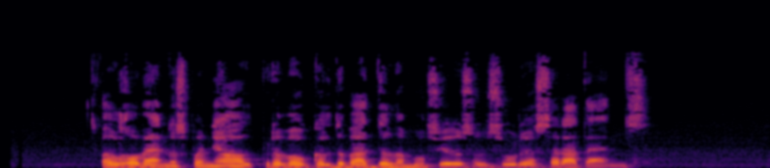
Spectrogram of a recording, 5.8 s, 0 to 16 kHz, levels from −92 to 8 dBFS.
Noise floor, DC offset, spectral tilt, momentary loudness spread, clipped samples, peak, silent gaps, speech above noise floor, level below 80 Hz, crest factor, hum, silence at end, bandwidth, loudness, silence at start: -72 dBFS; under 0.1%; -6.5 dB/octave; 9 LU; under 0.1%; -10 dBFS; none; 46 dB; -80 dBFS; 18 dB; none; 1 s; 11 kHz; -27 LUFS; 0.75 s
